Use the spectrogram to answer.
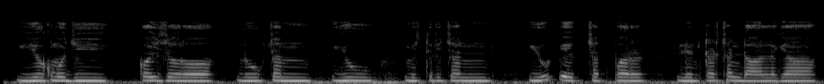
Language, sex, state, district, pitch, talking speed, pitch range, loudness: Garhwali, male, Uttarakhand, Tehri Garhwal, 160 Hz, 130 wpm, 155-165 Hz, -34 LUFS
